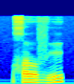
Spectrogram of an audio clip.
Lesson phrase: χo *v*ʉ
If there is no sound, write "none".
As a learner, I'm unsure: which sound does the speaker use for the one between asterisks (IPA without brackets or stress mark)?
v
